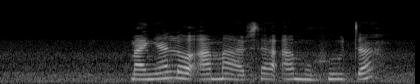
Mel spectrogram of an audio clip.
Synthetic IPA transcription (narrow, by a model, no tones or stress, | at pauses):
maɲalɔʔamaʂaʔamʊhuːtʼa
